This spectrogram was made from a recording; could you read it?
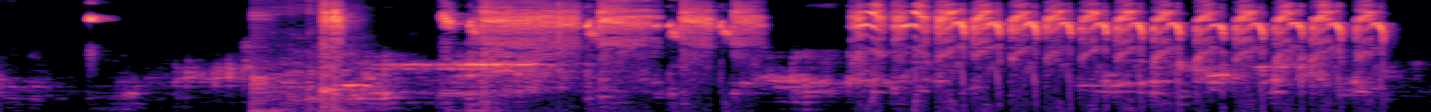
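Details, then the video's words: A crimson sunbird in very active song, used as a tutor recording for young sunbirds, gives mixed twittering and squeaky phrases, then a fast series of high, sharp, chipping notes, about four per second. "SOGOK ONTONG GACOR DOR"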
